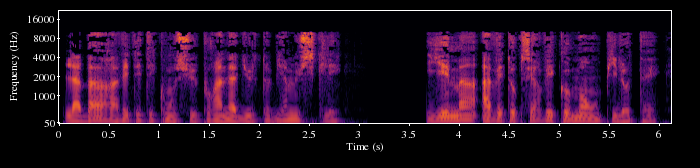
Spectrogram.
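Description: Low-voiced man narrating an audiobook. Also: dry recording. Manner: steady, measured storytelling.

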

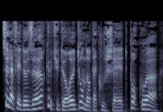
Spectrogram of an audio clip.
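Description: A motherly living ship with a raised, knowing voice that teases gently, as a man reads her. The recording is close and dry, with a storybook feel. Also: expressive, moderate pace, no room sound. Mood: teasing. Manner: low, knowing and teasing.

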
